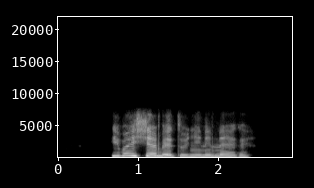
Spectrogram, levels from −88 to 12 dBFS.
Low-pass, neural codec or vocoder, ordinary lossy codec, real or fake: 7.2 kHz; codec, 24 kHz, 3.1 kbps, DualCodec; Opus, 16 kbps; fake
